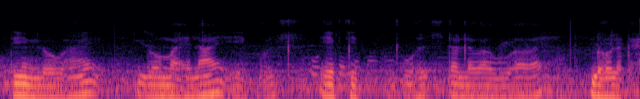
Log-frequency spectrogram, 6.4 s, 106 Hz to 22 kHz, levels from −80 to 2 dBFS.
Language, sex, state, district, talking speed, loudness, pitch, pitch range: Hindi, male, Uttar Pradesh, Budaun, 120 wpm, -29 LUFS, 115 Hz, 110-120 Hz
